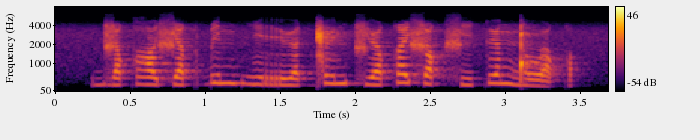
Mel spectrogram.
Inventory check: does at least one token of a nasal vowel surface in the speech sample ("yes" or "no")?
no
